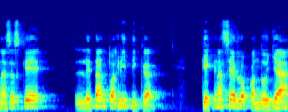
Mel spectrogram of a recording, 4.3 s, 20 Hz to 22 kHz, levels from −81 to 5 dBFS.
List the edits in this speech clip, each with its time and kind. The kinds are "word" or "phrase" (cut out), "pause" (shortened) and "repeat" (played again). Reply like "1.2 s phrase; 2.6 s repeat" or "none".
1.4 s word; 1.7 s word; 3.2 s word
